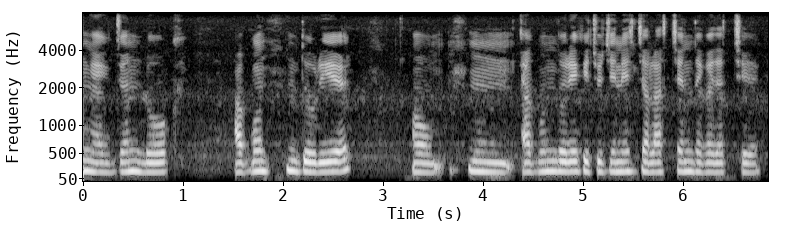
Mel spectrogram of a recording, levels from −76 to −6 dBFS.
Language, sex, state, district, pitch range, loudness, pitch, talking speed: Bengali, female, Assam, Hailakandi, 170-180 Hz, -17 LUFS, 175 Hz, 115 wpm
